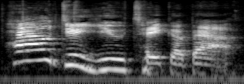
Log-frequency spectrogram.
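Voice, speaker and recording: A woman children's librarian reading a picture book aloud for young children in an expressive, sing-song questioning way. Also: medium pitch, slow pace, echoey room. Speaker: children's librarian hosting storytime.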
